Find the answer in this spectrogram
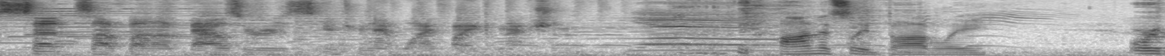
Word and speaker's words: Wi-Fi: is a wiffy yeah that is not a whiffy it's pronounced Wi-Fi it's not a wimpy you know so okay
